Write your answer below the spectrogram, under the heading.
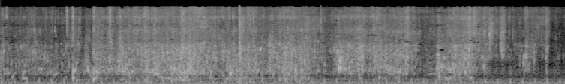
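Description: Feet wading through shallow muddy water, sloshing and splashing, quieter near the end.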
